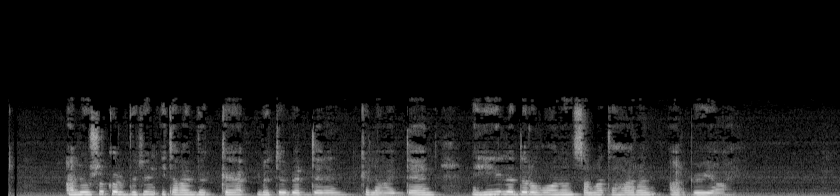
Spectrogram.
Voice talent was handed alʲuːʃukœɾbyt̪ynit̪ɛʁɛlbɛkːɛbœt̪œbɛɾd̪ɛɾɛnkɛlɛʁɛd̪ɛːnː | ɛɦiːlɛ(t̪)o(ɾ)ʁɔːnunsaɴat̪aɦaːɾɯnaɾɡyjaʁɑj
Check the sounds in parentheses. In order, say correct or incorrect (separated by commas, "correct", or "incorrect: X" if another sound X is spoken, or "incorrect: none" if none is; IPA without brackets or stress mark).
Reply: incorrect: d̪, correct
